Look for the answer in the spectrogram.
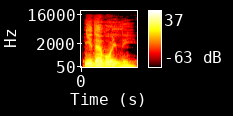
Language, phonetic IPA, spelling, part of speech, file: Russian, [nʲɪdɐˈvolʲnɨj], недовольный, adjective, Ru-недовольный.ogg
- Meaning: dissatisfied, discontented, displeased, malcontent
